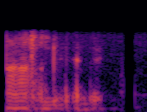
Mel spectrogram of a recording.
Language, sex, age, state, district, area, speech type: Malayalam, male, 18-30, Kerala, Kozhikode, rural, conversation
